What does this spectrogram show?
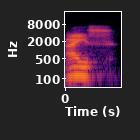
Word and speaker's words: IaaS: Okay, IaaS, sometimes pronounced ICE, this is infrastructure as a service.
